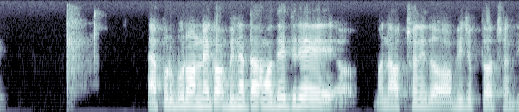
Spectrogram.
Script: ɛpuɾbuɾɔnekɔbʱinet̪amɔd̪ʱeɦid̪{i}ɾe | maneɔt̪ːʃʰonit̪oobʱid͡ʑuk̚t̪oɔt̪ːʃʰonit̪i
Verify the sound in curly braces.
correct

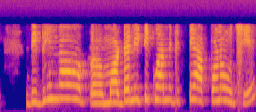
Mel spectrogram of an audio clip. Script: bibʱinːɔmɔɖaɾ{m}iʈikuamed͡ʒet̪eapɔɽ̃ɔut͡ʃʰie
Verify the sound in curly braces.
incorrect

